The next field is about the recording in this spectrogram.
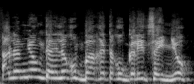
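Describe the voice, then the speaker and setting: A man's voice: extremely high pitch, very fast, sharp tone, a little hiss or hum. A Filipino man playing a bitter, defiant young grown son in a radio drama. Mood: bitter, accusing.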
